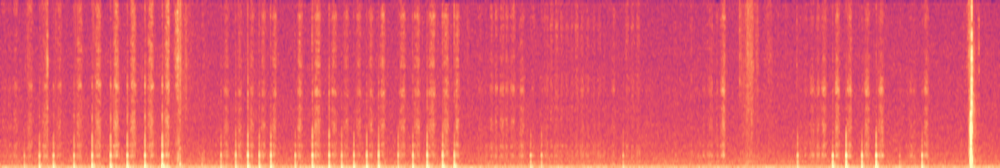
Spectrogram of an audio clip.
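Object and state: Pencil strokes on drawing paper.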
